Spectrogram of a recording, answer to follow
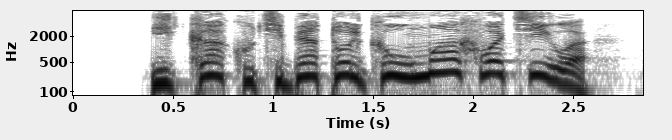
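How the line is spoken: Exclamation. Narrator (Russian): воскликнула я

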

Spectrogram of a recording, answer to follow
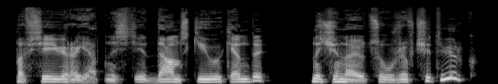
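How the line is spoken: Hoarse, good-natured question. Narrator (Russian): спросил судья хрипло, но добродушно

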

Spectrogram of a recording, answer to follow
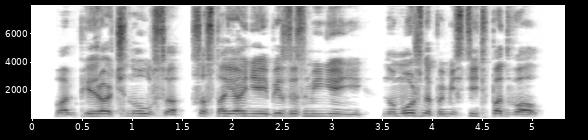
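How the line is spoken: Deep bass voice. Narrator (Russian): другой Альфа пробасил

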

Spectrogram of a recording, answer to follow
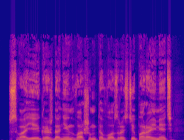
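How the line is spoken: Displeased grumbling. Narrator (Russian): недовольно пробурчал

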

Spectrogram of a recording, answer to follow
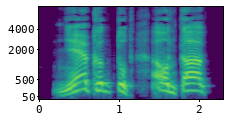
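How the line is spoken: Half-shout dissolving into laughter. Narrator (Russian): Глафира, хотела прикрикнуть и рассмеялся

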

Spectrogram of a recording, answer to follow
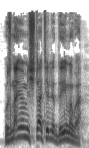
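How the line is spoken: Chuckling. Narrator (Russian): хохотнул Олег

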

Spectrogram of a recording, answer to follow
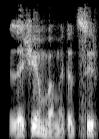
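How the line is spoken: Plain. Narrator (Russian): спросил Радзянка

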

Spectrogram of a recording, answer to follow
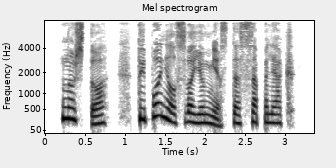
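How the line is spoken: Haughty, arrogant. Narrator (Russian): Важным и надменным голосом произнесла Софья

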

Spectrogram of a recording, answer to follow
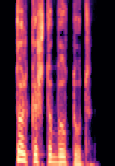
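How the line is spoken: Confused babbling. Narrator (Russian): растерянно пролепетал Олли

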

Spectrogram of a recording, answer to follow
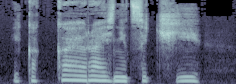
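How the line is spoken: Muttered. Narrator (Russian): пробормотала Вика

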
